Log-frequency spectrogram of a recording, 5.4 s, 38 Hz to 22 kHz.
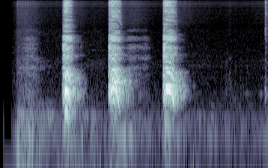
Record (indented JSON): {
  "exhalation_length": "5.4 s",
  "exhalation_amplitude": 18112,
  "exhalation_signal_mean_std_ratio": 0.29,
  "survey_phase": "beta (2021-08-13 to 2022-03-07)",
  "age": "45-64",
  "gender": "Male",
  "wearing_mask": "No",
  "symptom_none": true,
  "smoker_status": "Never smoked",
  "respiratory_condition_asthma": false,
  "respiratory_condition_other": false,
  "recruitment_source": "REACT",
  "submission_delay": "10 days",
  "covid_test_result": "Negative",
  "covid_test_method": "RT-qPCR",
  "influenza_a_test_result": "Negative",
  "influenza_b_test_result": "Negative"
}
